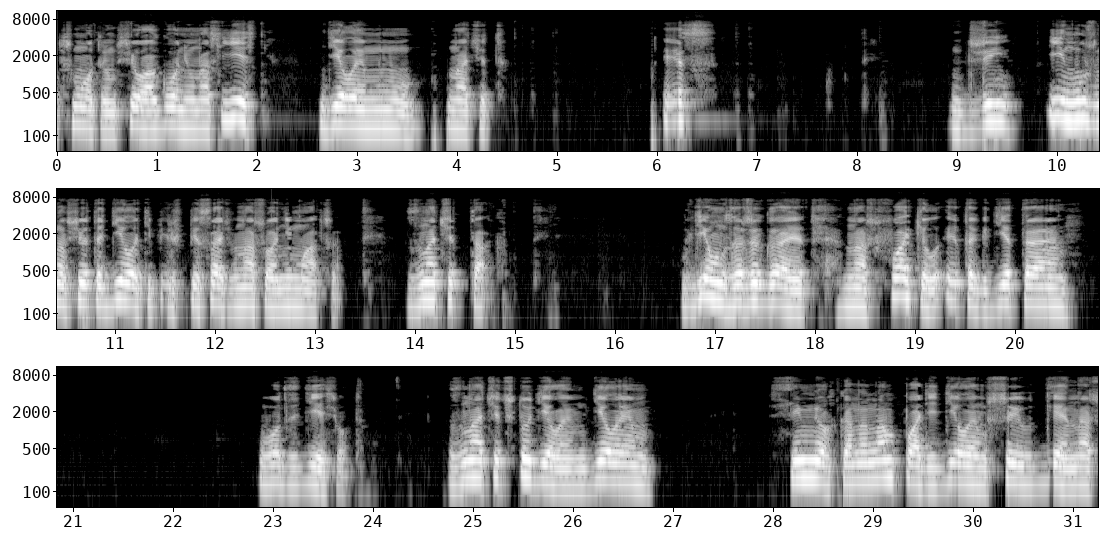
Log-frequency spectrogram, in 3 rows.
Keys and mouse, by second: 0.6 middle click, 1.9 middle click, 4.6 c, 6.1 s, 7.5-8.5 middle drag, 9.4 g, 11.0 middle click, 13.0 click, 14.5 shift+middle click, 15.6 middle click, 17.0 click, 18.5 middle click, 20.6-24.1 drag, 25.0-26.1 middle drag, 30.0 KP_7.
